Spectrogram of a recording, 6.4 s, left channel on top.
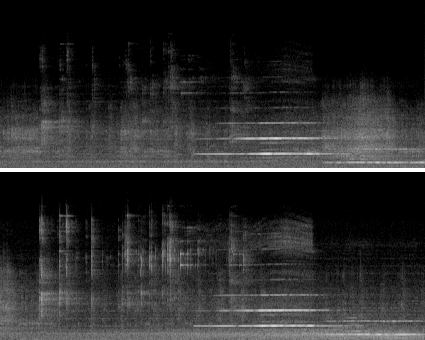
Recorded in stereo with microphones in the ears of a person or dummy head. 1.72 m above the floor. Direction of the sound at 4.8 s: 85° right.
